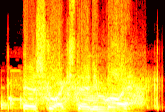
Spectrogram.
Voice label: airstrike, localized english, UK voiceovers; mpvoice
